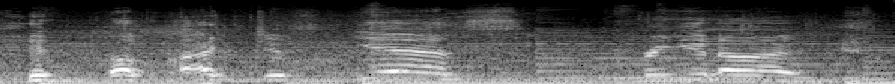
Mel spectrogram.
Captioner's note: chuckling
